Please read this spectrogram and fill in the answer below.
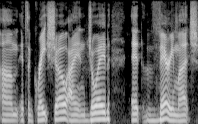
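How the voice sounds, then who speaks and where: A man speaks at a fairly high pitch in a bright, sharp tone with fairly even intonation. The sound is dry and close with no echo, on a very clean recording with a silent background. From West Tennessee. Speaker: editor and consultant. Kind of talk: casual panel discussion.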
